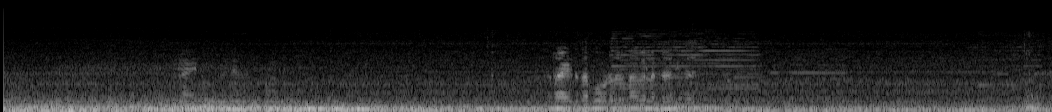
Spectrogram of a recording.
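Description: A car engine hums steadily as traffic rolls slowly along a road.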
